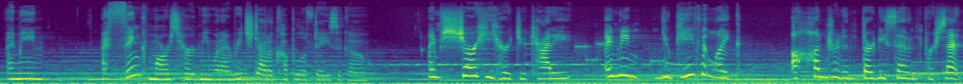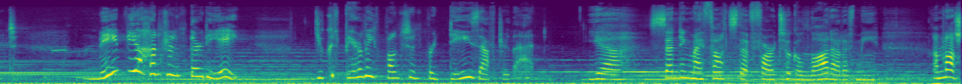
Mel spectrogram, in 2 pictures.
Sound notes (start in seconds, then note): none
